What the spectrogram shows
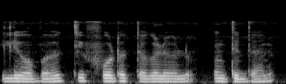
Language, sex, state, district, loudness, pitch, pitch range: Kannada, male, Karnataka, Koppal, -17 LUFS, 140 Hz, 135-145 Hz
